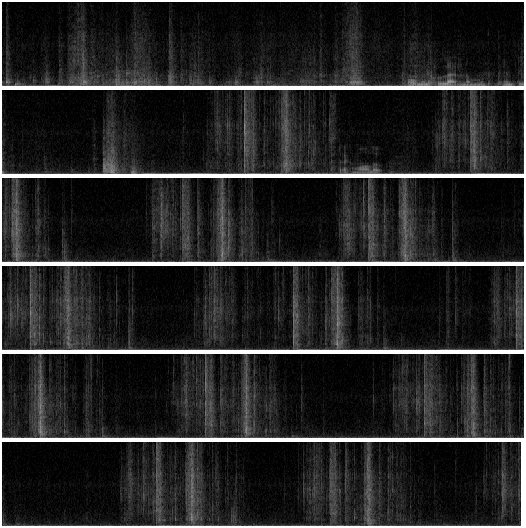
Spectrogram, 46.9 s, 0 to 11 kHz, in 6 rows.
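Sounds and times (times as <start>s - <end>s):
foil wrappers crinkling: 10.9s - 12.9s, 14.3s - 16.4s, 17.8s - 19.8s, 20.7s - 22.4s, 23.4s - 25.5s, 26.4s - 29.2s, 30.1s - 32.8s, 33.8s - 35.6s, 37.0s - 39.2s, 40.9s - 42.8s, 43.6s - 45.5s, 46.3s - 46.9s.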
